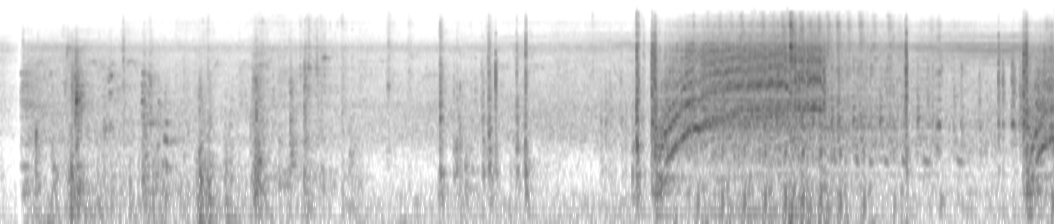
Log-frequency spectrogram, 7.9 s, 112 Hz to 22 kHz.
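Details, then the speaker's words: Husqvarna YTH2242 lawn tractor, Briggs V-twin, belt tension loosened: cranks then runs lumpy and loping, really down on power, firing on one cylinder from a bent push rod. "It's really down on power. Transmission feels pretty good. But yeah, you could tell engine is not running right."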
